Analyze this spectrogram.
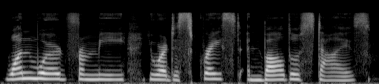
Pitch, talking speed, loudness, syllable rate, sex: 225 Hz, 160 wpm, -18 LUFS, 4.4 syllables/s, female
